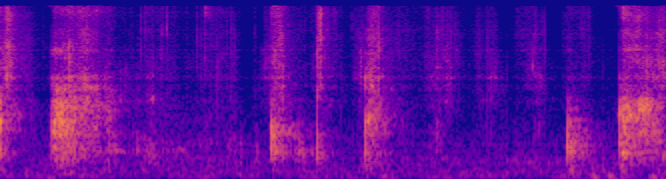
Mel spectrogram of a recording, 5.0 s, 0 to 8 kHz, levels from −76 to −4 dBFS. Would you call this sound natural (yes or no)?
no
